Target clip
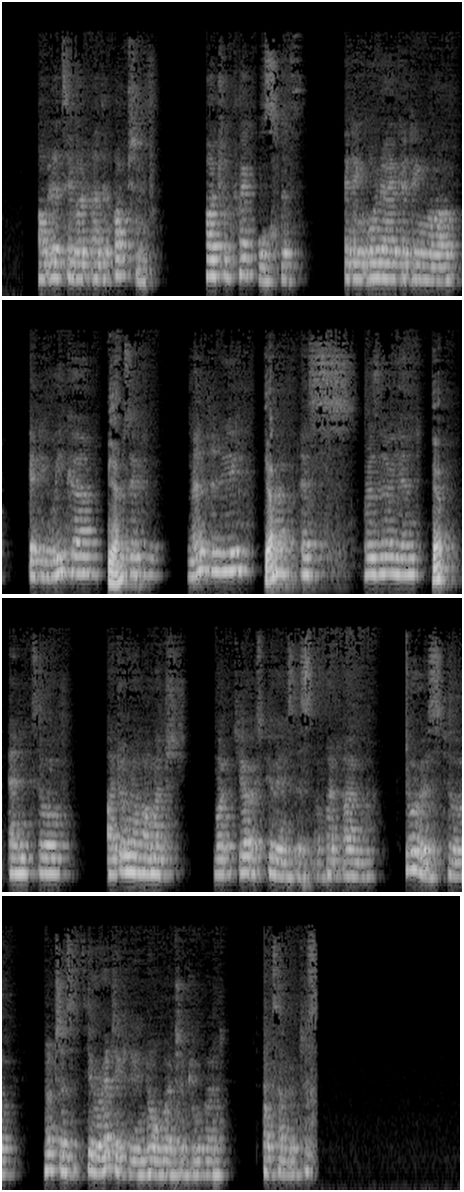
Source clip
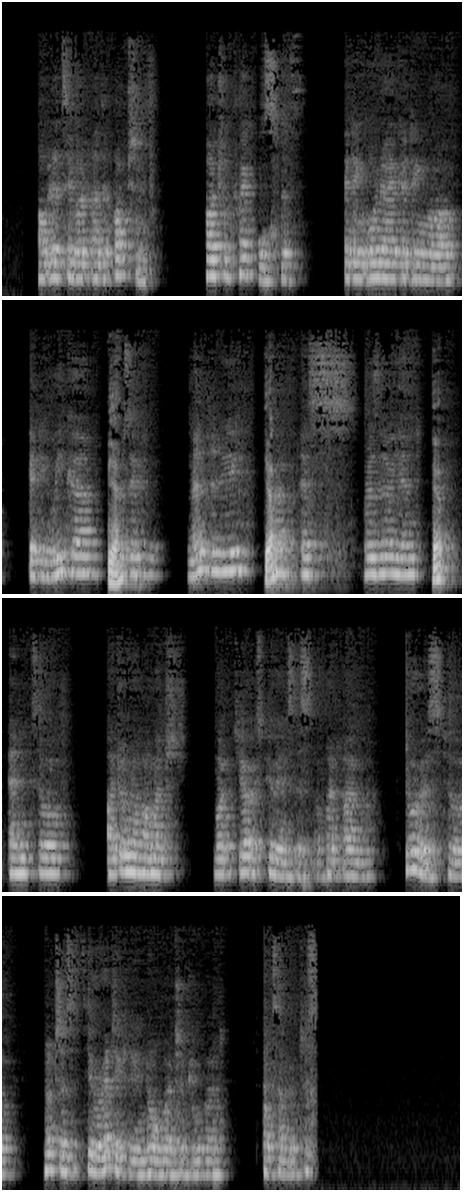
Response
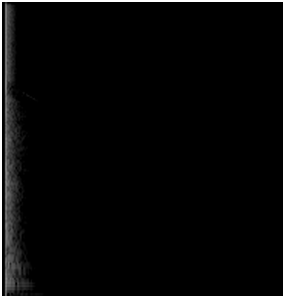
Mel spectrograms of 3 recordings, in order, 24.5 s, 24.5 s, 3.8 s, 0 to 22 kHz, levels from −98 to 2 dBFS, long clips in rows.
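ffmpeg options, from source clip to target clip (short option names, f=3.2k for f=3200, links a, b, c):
-filter_complex "[0:a]asettb=1/sr,asplit=3[a][b][c];[a]atrim=end=16.304[d];[b]atrim=start=16.3:end=17.68,asetpts=PTS-STARTPTS,afade=t=in:d=0.004:c=qsin,afade=t=out:st=1.376:d=0.004:c=qsin,highshelf=f=9.6k:g=12[e];[c]atrim=start=17.676[f];[d][e]acrossfade=d=0.004:c1=hsin:c2=qsin[g];[g][f]acrossfade=d=0.004:c1=qsin:c2=hsin"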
